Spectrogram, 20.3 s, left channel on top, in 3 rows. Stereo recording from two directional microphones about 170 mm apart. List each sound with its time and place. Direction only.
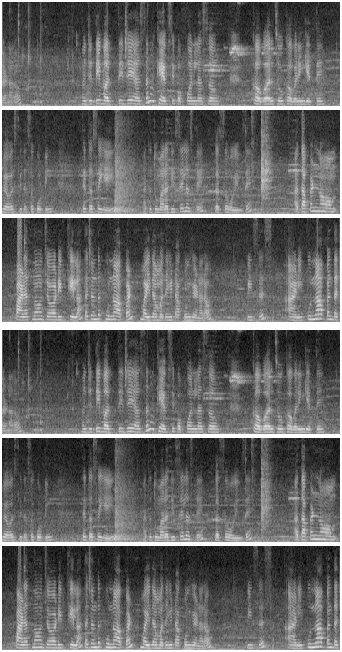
0.0 s a sound: 30° right (ahead or behind)
1.5 s a woman's voice: 30° right (ahead or behind)
8.4 s a woman's voice: 20° right (ahead or behind)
